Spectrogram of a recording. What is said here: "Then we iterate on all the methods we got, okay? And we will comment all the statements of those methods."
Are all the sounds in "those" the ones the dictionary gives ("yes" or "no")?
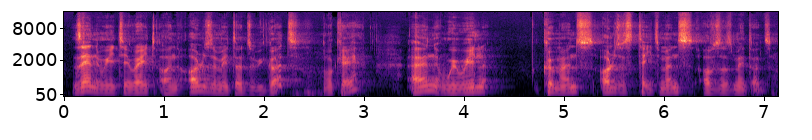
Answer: yes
